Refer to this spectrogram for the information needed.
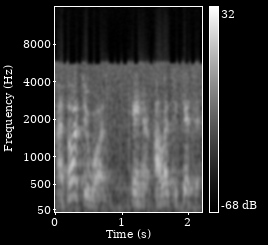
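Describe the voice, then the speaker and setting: Cocky young 1930s wisecracker, swooping pitch. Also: male voice, huge pitch swings, fairly quick. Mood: cocky teasing. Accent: American. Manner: glib, self-assured. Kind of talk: 1930s film comedy acting. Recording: muffled, noisy 1930s film soundtrack.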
